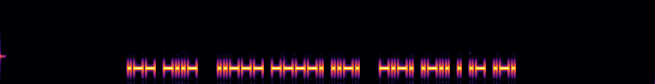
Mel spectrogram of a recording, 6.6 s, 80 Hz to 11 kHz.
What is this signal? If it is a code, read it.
Morse code, heard as a keyed tone, about 40 wpm, 700 Hz. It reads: WX 29F CLEAR
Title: Practice QSO - Exchange 2 - Info - 40wpm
